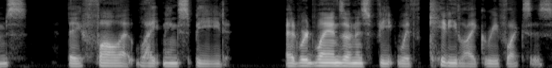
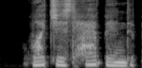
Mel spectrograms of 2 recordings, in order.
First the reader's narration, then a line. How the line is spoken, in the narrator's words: Bella said shakily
